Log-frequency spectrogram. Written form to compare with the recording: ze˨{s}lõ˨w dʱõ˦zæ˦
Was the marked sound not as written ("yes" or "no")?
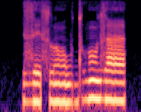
no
